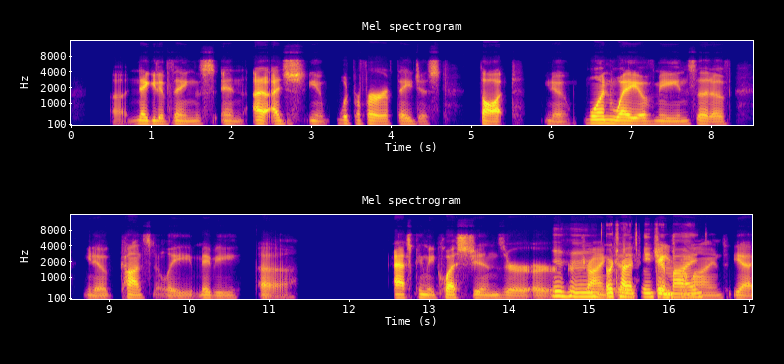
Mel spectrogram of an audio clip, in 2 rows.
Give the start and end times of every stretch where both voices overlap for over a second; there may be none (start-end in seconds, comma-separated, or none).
14.5-16.5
